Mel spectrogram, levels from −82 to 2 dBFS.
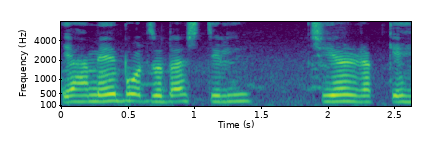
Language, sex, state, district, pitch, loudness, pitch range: Hindi, female, Arunachal Pradesh, Longding, 220 Hz, -14 LUFS, 215-230 Hz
